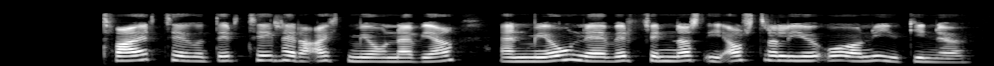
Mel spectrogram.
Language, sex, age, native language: Icelandic, female, 50-59, Icelandic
